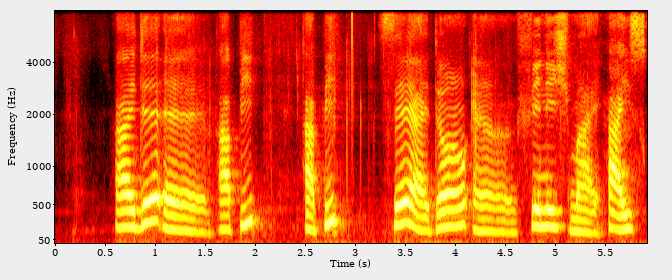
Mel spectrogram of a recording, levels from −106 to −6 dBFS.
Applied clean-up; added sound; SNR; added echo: neural separator model SepFormer DNS4.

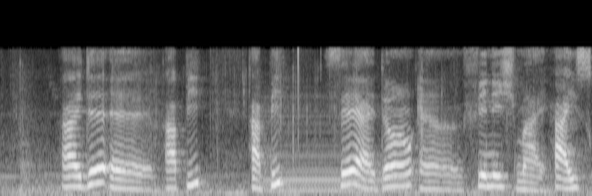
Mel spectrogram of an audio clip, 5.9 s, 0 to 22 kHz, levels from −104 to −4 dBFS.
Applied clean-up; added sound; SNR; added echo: none; Walk, footsteps + Bowed string instrument; 14 dB; none.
